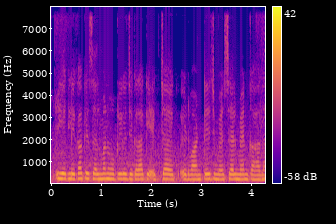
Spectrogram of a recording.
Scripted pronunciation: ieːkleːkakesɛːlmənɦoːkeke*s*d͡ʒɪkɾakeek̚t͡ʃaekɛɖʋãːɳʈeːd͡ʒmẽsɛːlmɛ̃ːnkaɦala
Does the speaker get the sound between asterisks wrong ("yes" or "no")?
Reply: yes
